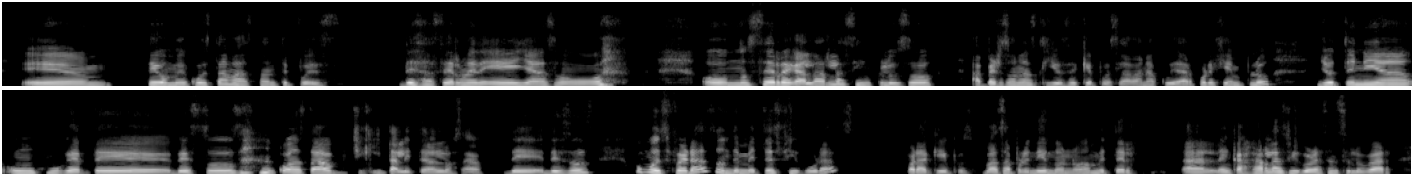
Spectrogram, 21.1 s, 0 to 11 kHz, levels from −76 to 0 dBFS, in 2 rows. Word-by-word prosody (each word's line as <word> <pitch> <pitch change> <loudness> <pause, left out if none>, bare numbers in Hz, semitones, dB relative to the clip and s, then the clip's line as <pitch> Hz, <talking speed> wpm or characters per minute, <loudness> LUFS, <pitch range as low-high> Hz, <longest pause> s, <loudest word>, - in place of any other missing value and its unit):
em, 215 -2 +1 0.3
te - - -1
digo, 265 - +6
me 230 -1 -1
cuesta 245 +5 -1
bastante, 225 -2 -4
pues, 210 0 -7 0.4
deshacerme 240 0 +2
de 230 +1 +3
ellas 230 -1 0
o 205 +1 0 0.7
o 240 -1 +3
no 245 +1 0
sé 280 +4 +5
regalarlas 250 +3 +4
incluso 235 +2 -1 0.3
a - - -1
personas 235 +2 -1
que 225 - -16
yo 215 - -1
sé 230 +1 -5
que, 220 - -4
pues, 185 -1 -11
la - - -5
van 210 - -7
a 225 - -7
cuidar. 215 0 -3
Por 265 - -4
ejemplo, 230 +5 -3 0.3
yo 255 +3 +3
tenía 265 0 +3
un 250 0 +2
juguete 235 -2 +2
de 225 - +3
esos 250 +3 +1 0.3
cuando 230 -2 +3
estaba 245 +3 +3
chiquita, 230 +3 -4
literal, 190 +3 -3
o 200 - -9
sea, 185 -1 -8 0.2
de 215 +1 0
de 230 - +1
esos 270 +5 0 0.3
como 320 - +1
esferas 265 - +3
donde 245 -9 0
metes 225 +4 -1
figuras 225 - -3 0.5
para 215 -2 +1
que, 210 -1 -4
pues, 205 +1 -16
vas 215 +2 -1
aprendiendo 210 -2 -2
¿no? 200 +3 -6
A 250 - -3
meter 210 -2 -2
fi 210 +8 -42 0.2
al 195 0 0
encajar 215 +5 +1
las 280 -1 +3
figuras 225 +1 +1
en 235 - -3
su 220 -1 -7
lugar. 215 +2 0
230 Hz, 185 wpm, -23 LUFS, 215-250 Hz, 0.7 s, digo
